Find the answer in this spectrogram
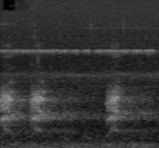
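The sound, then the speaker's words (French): A dog howls at night in three brief, yelping bursts, two close together and one after a short pause, fairly faint over a steady high-pitched whine and low background noise. “Le chien hurle des nuits entières de hurlements.”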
